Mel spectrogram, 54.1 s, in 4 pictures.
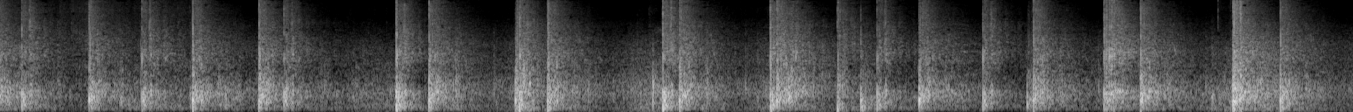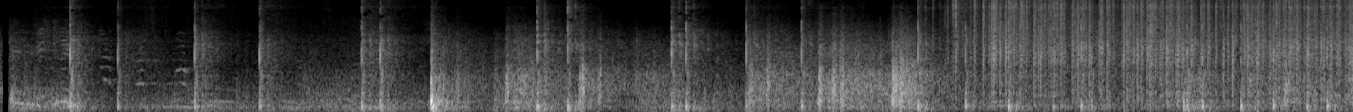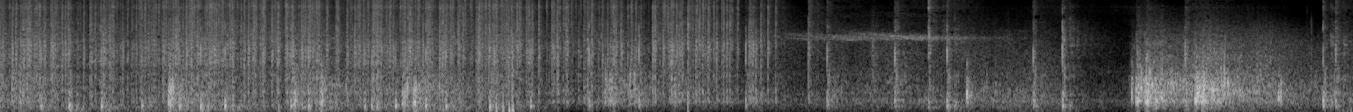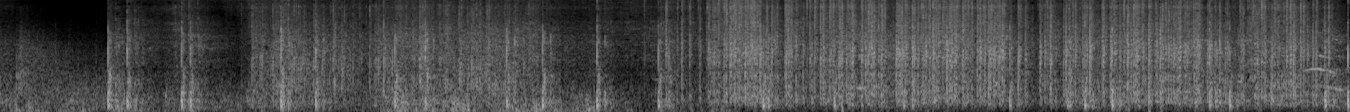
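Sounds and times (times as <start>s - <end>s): fireworks crackling and popping: 0.0s - 54.0s
firework whistle: 33.9s - 37.5s.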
